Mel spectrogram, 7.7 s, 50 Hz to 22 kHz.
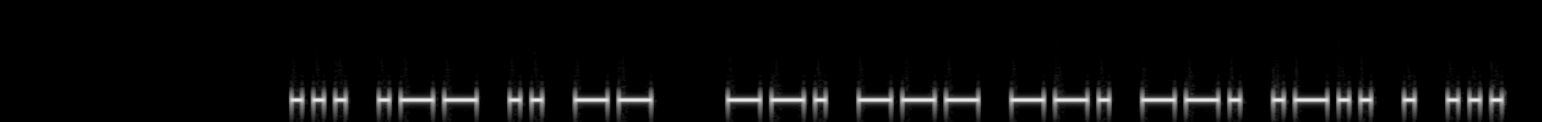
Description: Morse code, heard as a keyed tone, about 22 wpm, 690 Hz. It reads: SWIM GOGGLES
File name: Difficult Words with Hints - 22wpm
